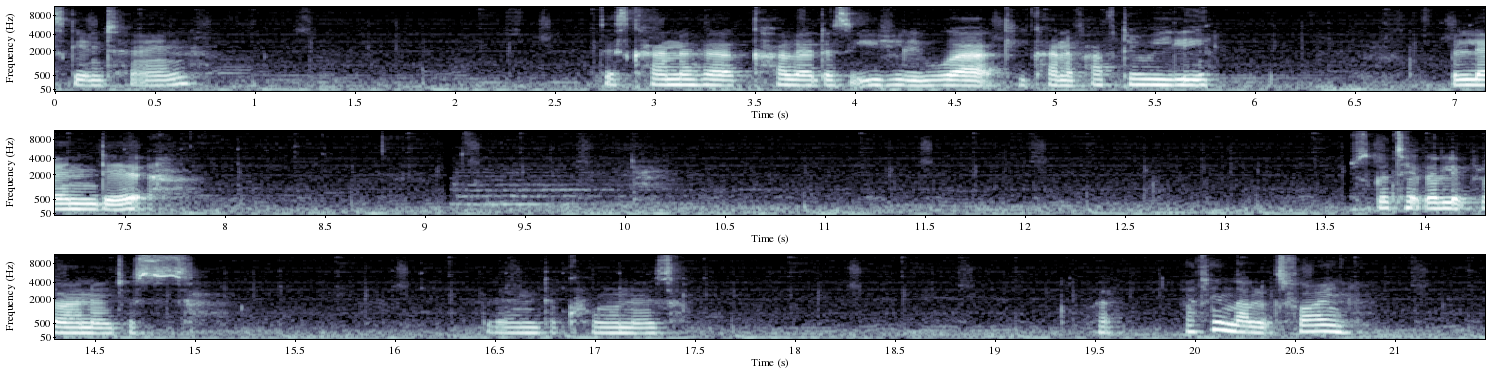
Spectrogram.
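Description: A young woman talks calmly and close by, in short bursts with pauses.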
